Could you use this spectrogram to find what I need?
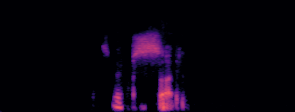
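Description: A young man speaks briefly and quietly into a microphone.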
